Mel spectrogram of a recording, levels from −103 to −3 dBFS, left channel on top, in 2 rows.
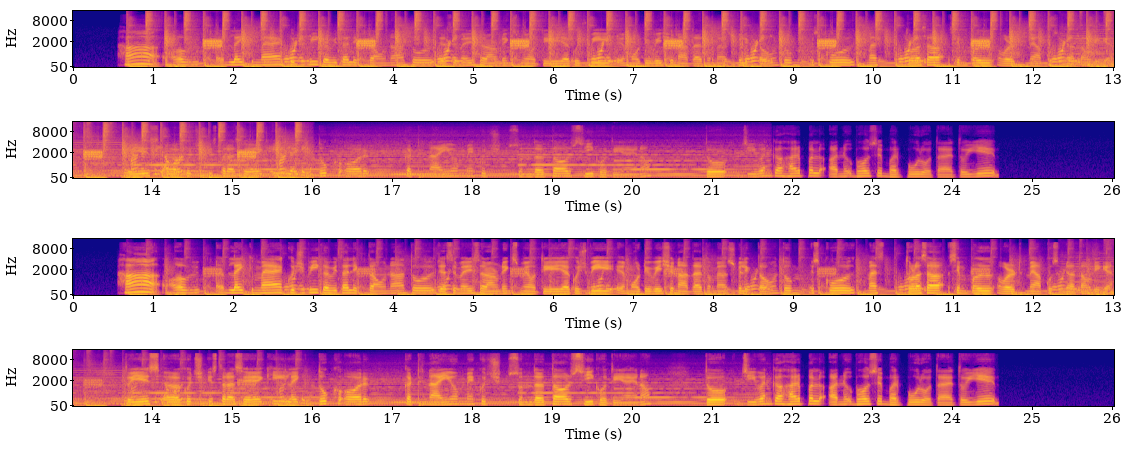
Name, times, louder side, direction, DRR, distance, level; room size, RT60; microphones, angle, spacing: voice 1, 0.6-10.1 10.4-13.0 13.3-16.7 17.2-20.2 20.5-24.6, right 4 dB, 30° right, 0.4 m, -23 dB
sound 1, 0.7-16.0, left 4 dB, 50° left, 0.7 m, -24 dB
sound 2, 12.3-21.8, left 1 dB, 10° left, 1.0 m, -30 dB
open air
head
